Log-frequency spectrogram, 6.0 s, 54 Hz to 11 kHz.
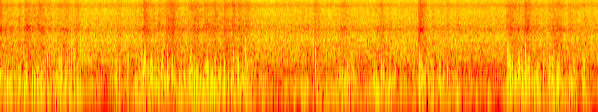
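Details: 1979 Cirrus 70 cm metal pedestal fan (150 W, 110 V, 4 µF capacitor, heavy blade) at maximum speed: steady rushing air with a gusty low rumble. A bit noisy, but no clear knock or rub, and it moves air very well.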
